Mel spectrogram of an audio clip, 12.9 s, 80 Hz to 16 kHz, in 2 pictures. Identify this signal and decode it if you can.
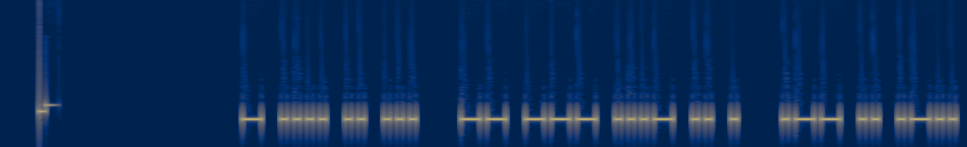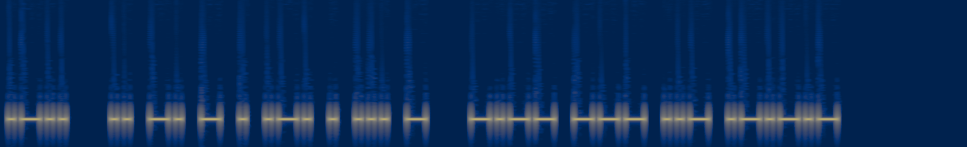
Morse code, heard as a keyed tone, about 28 wpm, 700 Hz. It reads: THIS MOVIE WILL INTEREST YOU.
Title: Sentences from Top 1000 Words - Review Part 5 - 28wpm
